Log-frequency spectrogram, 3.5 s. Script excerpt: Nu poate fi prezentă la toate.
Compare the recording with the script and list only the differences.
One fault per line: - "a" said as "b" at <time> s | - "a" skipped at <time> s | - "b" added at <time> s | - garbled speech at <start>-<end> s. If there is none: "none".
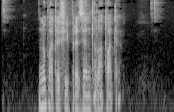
none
